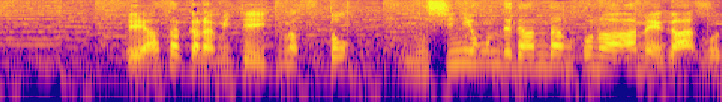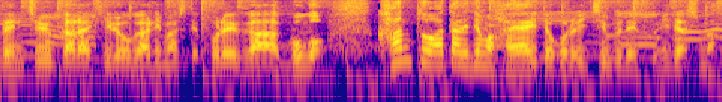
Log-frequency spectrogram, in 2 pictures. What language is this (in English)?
Japanese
